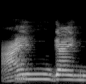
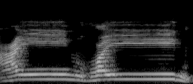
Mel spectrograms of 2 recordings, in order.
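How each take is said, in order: First: The letter names have an Urdu-style pronunciation. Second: The letter names have an Arabic-style pronunciation. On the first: This is how it was taught in the past. The speaker calls it wrong. "আইন গাইন না, আইন গাইন পড়া যাবে না।" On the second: This is how it is taught now. The speaker calls it right. "সঠিকটা পড়ানো হচ্ছে।"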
